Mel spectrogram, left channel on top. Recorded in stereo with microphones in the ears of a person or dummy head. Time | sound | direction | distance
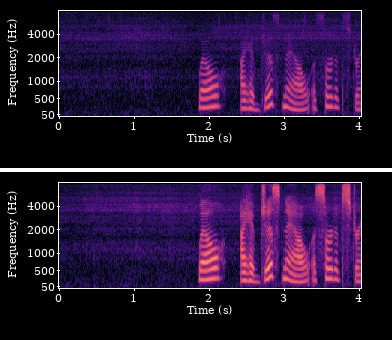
1.9 | a woman speaking | 80° right | ?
